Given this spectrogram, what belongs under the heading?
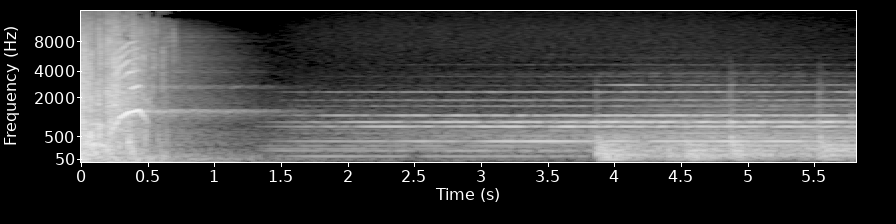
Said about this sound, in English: What does this sound like? The main components of this sound, one was a ball bearing ricochet off of a hard wall, a loud pop, and an apple bite. Also, ripping paper. The end result sounded like this.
